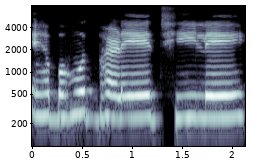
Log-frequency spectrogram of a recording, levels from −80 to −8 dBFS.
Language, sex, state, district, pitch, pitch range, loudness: Chhattisgarhi, female, Chhattisgarh, Kabirdham, 245 Hz, 240-250 Hz, -17 LUFS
